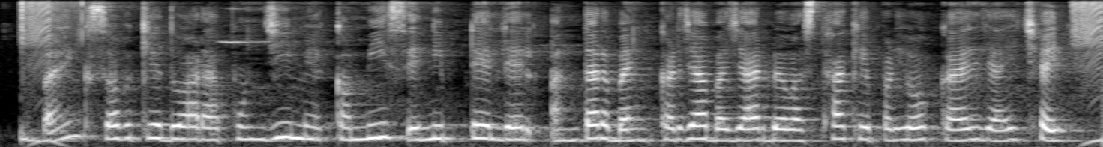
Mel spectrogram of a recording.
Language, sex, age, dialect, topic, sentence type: Magahi, male, 18-24, Western, banking, statement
